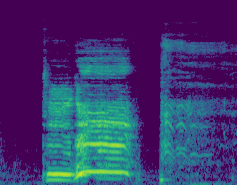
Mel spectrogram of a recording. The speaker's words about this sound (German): das hier, liebe Pillen-Army, ist eine ganz stinkordinäre grüne Gießkanne. Achtung, damit kann man geile Soundeffekte machen. Pass auf.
